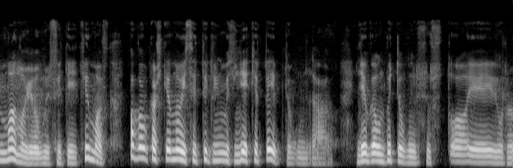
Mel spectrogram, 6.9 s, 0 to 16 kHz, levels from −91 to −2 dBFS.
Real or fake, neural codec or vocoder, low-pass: fake; autoencoder, 22.05 kHz, a latent of 192 numbers a frame, VITS, trained on one speaker; 9.9 kHz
